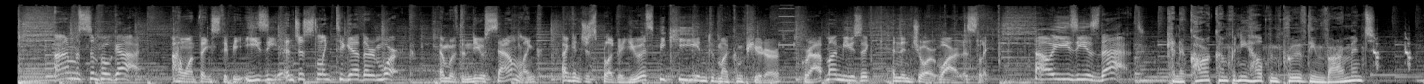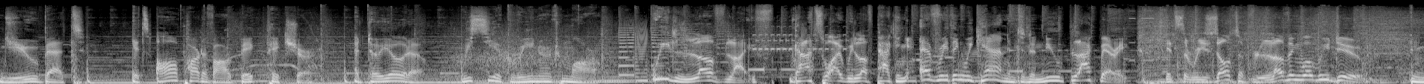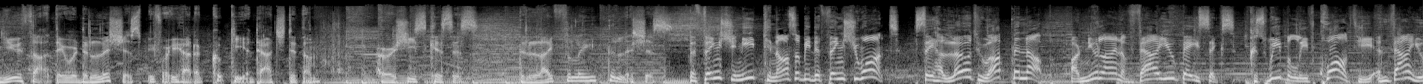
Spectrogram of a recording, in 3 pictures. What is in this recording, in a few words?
commercial vo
